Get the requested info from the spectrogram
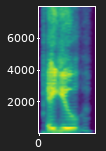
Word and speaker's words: Peugeot: I can never pronounce this car name. The Peugeot, P-E-U-G-E-O-T. Okay. Yeah, Peugeot. I'm sorry. Peugeot.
